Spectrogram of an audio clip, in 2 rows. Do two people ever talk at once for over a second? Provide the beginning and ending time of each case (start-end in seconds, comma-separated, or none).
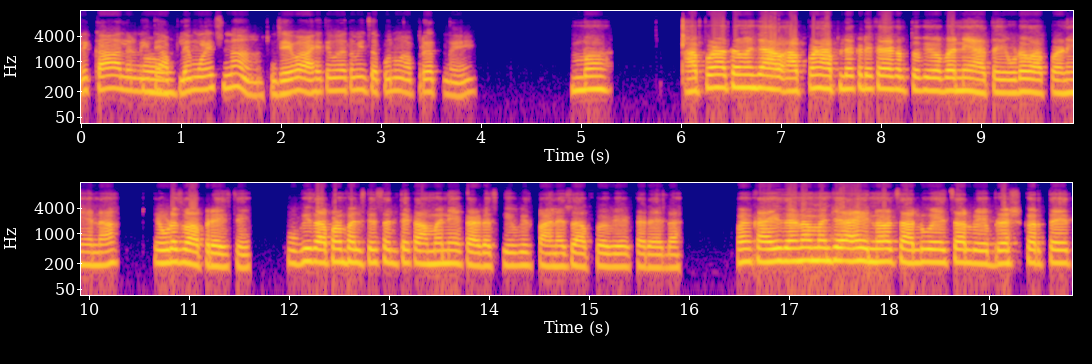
none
